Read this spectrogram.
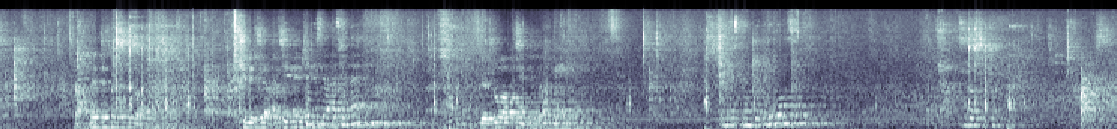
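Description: A man speaks calmly in a room with some echo.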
